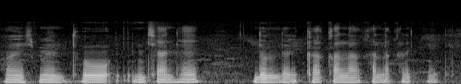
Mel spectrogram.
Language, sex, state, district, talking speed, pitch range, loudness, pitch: Hindi, male, Tripura, Dhalai, 130 wpm, 105-115 Hz, -20 LUFS, 110 Hz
